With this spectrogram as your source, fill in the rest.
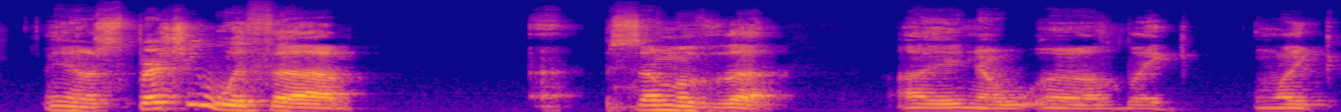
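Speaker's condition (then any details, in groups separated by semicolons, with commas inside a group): Cerebral palsy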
